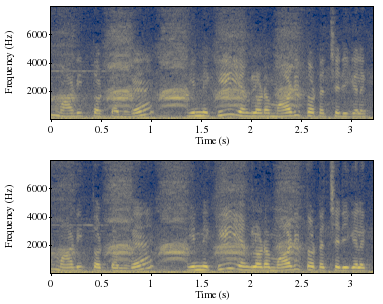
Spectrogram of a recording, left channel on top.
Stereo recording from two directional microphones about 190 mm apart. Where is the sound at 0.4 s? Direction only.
75° right (ahead or behind).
